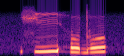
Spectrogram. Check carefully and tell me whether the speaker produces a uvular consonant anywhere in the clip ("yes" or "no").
no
